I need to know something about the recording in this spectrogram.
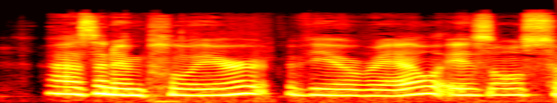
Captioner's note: speaking French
